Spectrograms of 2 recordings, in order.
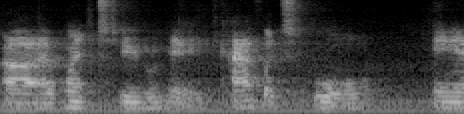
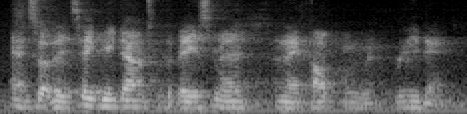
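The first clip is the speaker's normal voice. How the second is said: ordinary talk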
